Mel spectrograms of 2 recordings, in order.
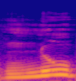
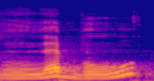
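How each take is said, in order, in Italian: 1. È una sillaba con una vocale oo lunga. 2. Sono due sillabe, ne e bu. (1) "our pronunciation of the word noob is more or less wrong" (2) "in ancient Egyptian it was pronounced nebu"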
